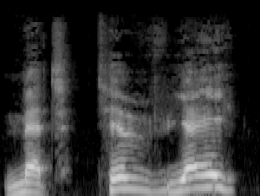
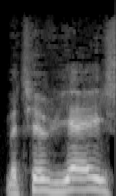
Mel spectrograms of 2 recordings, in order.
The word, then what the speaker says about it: Metivier: It's called magnetic memory methods, and it's by Dr. PhD Anthony, and it's pronounced Metivier, Metivier, spelt Metivier, if you will.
